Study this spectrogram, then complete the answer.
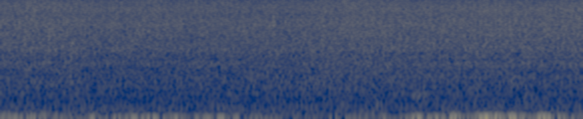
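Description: Turkey bacon burger frying in turkey and bacon fat in a pan after being pressed down, a steady close bright hiss and sizzle with no talking.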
